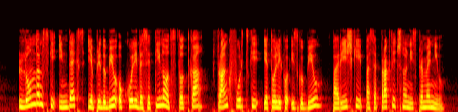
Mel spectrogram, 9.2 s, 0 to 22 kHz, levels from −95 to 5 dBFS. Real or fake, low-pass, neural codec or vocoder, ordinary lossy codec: fake; 7.2 kHz; codec, 16 kHz, 16 kbps, FunCodec, trained on Chinese and English, 50 frames a second; AAC, 96 kbps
